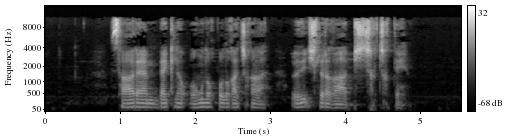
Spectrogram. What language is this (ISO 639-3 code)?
uig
